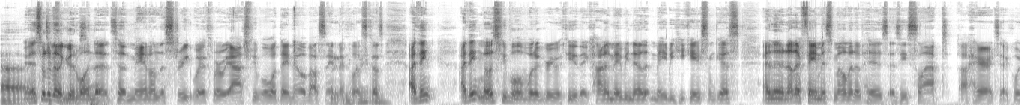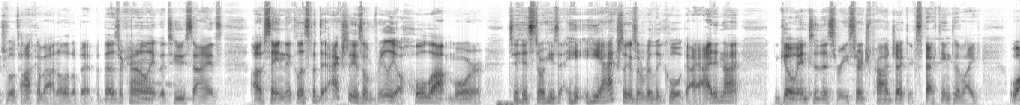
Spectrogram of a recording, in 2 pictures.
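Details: Adult man speaking; normal voice.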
